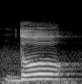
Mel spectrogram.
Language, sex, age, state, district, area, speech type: Punjabi, male, 45-60, Punjab, Kapurthala, urban, read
